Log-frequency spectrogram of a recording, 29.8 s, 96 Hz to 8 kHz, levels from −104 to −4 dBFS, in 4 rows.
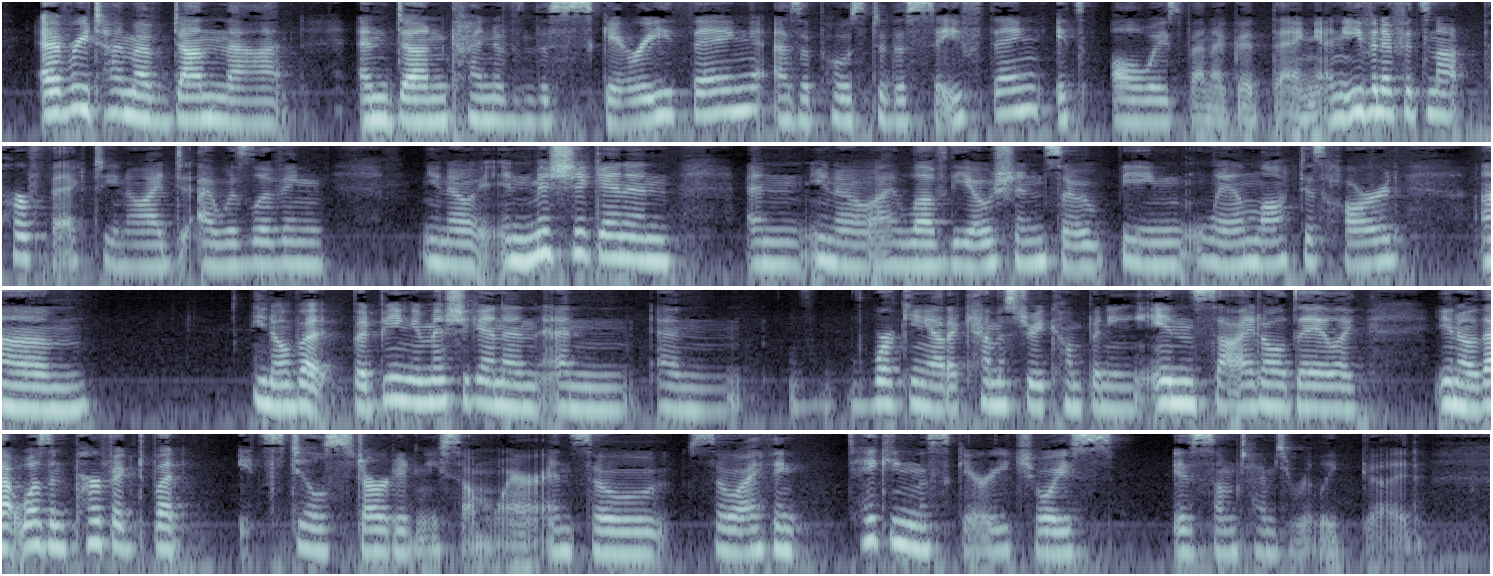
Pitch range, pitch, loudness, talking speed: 180-215 Hz, 195 Hz, -26 LUFS, 195 wpm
